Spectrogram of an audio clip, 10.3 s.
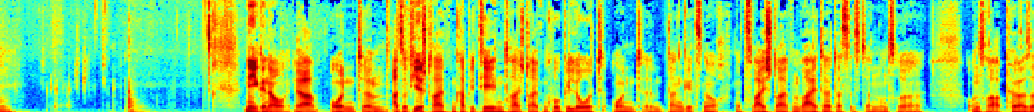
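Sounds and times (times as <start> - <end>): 
taking a sip of water: 0.0 - 2.4
speech: 2.4 - 10.3.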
